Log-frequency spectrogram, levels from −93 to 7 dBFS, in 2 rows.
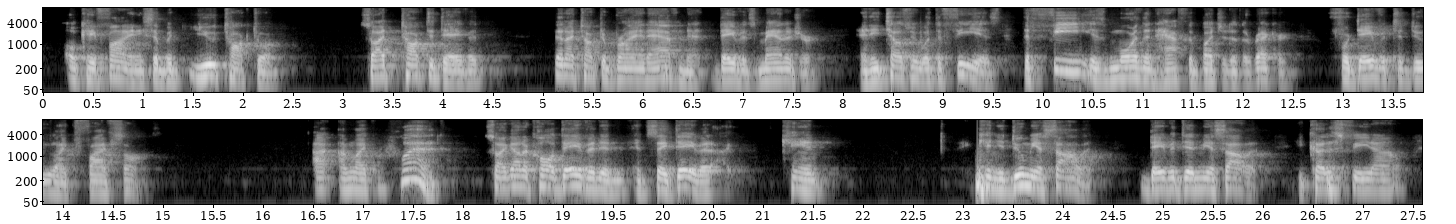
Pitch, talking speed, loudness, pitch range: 110 Hz, 175 wpm, -18 LUFS, 100-120 Hz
